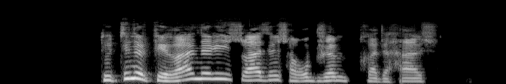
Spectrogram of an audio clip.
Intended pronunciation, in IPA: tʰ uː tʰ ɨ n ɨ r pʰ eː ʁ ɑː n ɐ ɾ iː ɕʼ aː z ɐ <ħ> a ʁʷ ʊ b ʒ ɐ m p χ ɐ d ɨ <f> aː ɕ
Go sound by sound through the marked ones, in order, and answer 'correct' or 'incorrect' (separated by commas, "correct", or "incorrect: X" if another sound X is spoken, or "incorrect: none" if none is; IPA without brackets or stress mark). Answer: incorrect: ɕ, incorrect: ħ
